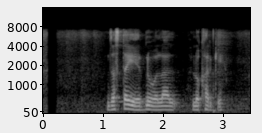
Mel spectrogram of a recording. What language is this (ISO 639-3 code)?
nep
